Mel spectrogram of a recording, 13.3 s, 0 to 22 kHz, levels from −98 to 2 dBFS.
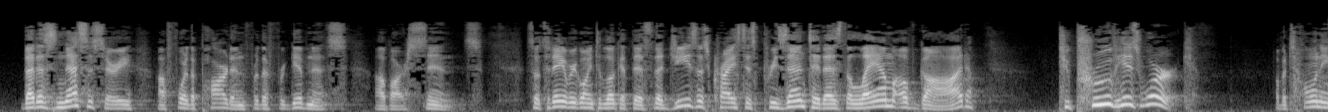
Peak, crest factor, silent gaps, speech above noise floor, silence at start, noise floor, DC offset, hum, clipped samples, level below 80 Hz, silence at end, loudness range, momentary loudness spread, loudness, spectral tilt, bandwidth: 0 dBFS; 18 dB; none; 41 dB; 0.2 s; -60 dBFS; under 0.1%; none; under 0.1%; -54 dBFS; 0 s; 8 LU; 13 LU; -19 LUFS; -5.5 dB/octave; 10 kHz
